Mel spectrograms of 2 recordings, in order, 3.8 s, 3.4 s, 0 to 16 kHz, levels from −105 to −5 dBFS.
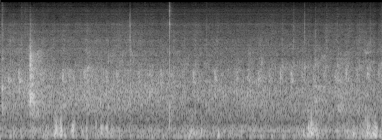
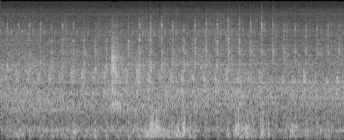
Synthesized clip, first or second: first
